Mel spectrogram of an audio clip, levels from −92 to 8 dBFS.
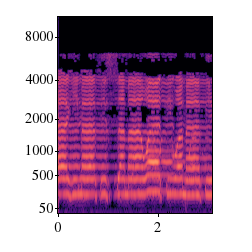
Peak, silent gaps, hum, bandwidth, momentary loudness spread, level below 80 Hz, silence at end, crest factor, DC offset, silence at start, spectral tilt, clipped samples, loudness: -6 dBFS; none; none; 6.6 kHz; 6 LU; -78 dBFS; 0 s; 16 dB; under 0.1%; 0 s; -3.5 dB/octave; under 0.1%; -21 LUFS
